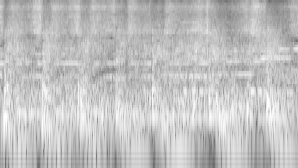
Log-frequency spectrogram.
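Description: A street band playing a Tamil film song: a bass drum and side drums beat steadily at about four strokes a second under a sustained melody line.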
